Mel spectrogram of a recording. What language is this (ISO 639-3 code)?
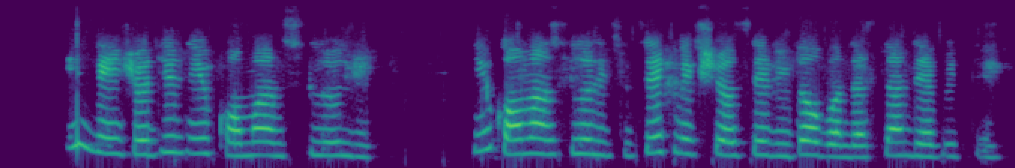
pcm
